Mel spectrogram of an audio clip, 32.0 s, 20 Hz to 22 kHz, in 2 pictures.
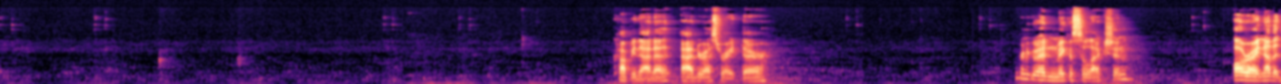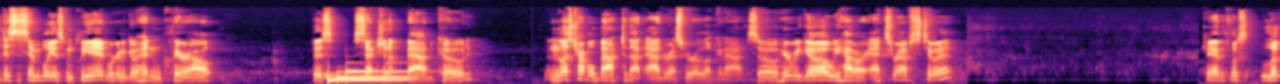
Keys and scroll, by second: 1.8-5.0 scroll, 9.4 ctrl+shift+c, 10.7 scroll, 10.9 g, 12.5-15.3 scroll, 18.0-21.4 scroll, 22.6 ctrl+c, 22.6 g, 24.8 ctrl+v.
